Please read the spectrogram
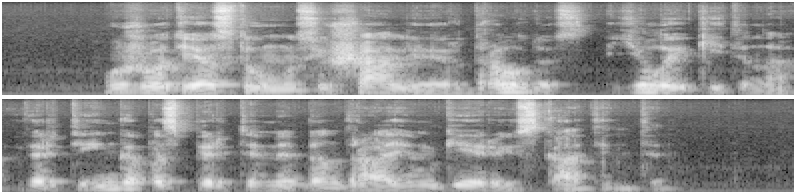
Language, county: Lithuanian, Klaipėda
